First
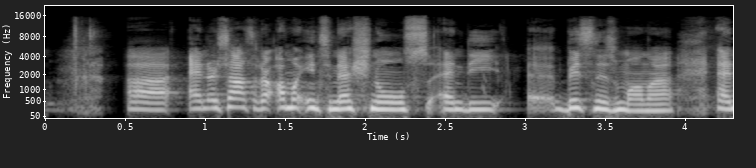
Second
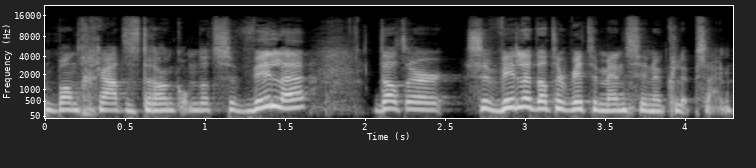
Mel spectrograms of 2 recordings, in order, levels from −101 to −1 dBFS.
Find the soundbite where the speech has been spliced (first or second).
second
